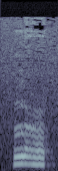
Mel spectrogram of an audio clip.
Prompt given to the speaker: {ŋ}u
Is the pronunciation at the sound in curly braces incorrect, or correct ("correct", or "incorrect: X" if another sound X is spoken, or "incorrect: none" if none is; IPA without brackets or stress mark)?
incorrect: n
